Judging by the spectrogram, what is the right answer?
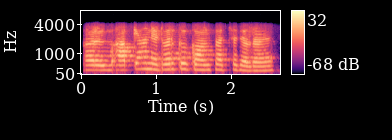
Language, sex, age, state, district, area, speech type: Hindi, female, 30-45, Uttar Pradesh, Ayodhya, rural, conversation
